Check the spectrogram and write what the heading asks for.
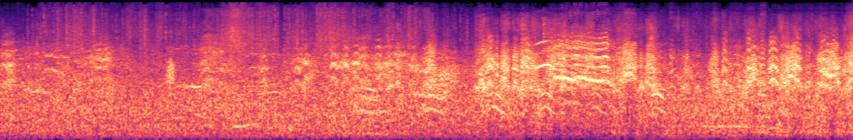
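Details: Seagulls fed by people call in a thick mass of squawking cries that grows louder midway, with a few distinct higher whistled notes rising above the chorus.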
